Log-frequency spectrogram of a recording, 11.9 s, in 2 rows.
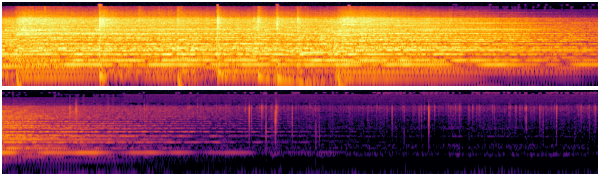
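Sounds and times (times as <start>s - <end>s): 
concert: 0.0s - 8.9s.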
